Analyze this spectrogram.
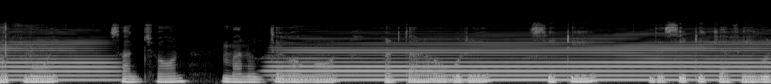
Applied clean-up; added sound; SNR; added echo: none; Wind instrument, woodwind instrument; 1 dB; none.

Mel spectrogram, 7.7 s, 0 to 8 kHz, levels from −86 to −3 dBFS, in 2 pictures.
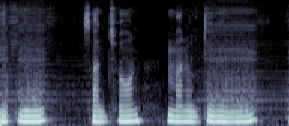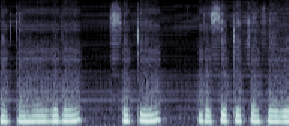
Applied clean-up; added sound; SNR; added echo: neural separator model SepFormer DNS4.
